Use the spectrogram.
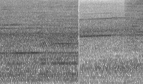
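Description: A rip cut is sawn through wood for a homemade carpenter bee trap, with a loud, steady rasp from a power saw that briefly dips and then continues.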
